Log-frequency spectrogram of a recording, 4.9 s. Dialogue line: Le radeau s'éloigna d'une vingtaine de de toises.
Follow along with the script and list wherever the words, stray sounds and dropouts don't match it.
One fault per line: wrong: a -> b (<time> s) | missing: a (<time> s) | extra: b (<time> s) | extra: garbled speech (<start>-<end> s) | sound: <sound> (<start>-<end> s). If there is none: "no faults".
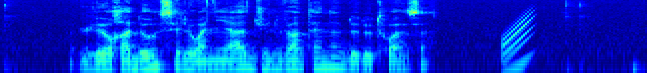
sound: chirp (3.8-4.0 s)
